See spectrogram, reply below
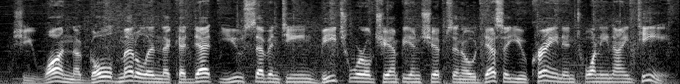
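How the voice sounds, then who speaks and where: Man, narrator, middle pitch, steady scripted delivery, faint music behind. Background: faint background music.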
